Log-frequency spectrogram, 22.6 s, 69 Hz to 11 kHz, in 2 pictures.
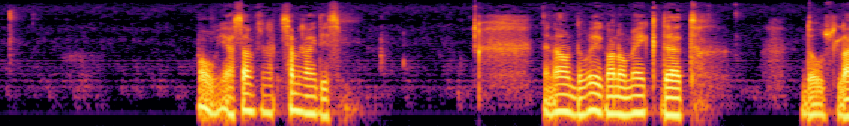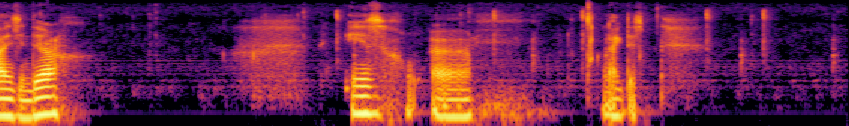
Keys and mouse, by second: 0.4 a, 1.0-1.8 middle drag, 3.7 middle click, 5.7-7.4 middle drag, 7.4 KP_1, 8.4 z, 10.2 b, 12.1 b, 13.3 x, 15.5 ctrl+Tab, 17.5 ctrl+Tab, 19.3 z, 20.1 middle click.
